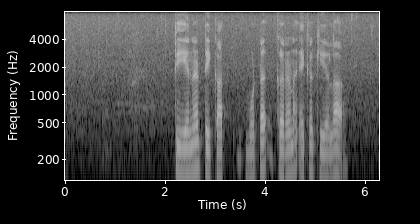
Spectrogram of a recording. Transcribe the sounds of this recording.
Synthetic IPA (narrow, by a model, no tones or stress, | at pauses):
t̪ijenəʈikat̪̚moʈəkəɾəɳə̰ʔekəkijəla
